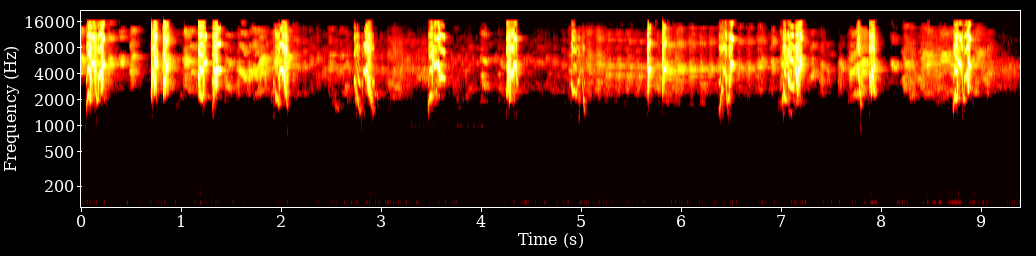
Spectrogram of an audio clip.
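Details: Young lovebird pair, an albino with red eyes and a euwing green opaline, chirp from their shared cage in a steady run of sharp, high clicks and tweets, roughly one or two per second.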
